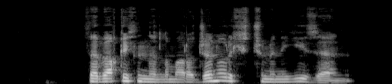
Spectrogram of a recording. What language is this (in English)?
Kabyle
